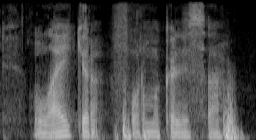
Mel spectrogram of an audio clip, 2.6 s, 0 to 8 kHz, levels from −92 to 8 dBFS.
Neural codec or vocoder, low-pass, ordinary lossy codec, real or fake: none; 7.2 kHz; AAC, 32 kbps; real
